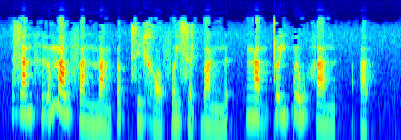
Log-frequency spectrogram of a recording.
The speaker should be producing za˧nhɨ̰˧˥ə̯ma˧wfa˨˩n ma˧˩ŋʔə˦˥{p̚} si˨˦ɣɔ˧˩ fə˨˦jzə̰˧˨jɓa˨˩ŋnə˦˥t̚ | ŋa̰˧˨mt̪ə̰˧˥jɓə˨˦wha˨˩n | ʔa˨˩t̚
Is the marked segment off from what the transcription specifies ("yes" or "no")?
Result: no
